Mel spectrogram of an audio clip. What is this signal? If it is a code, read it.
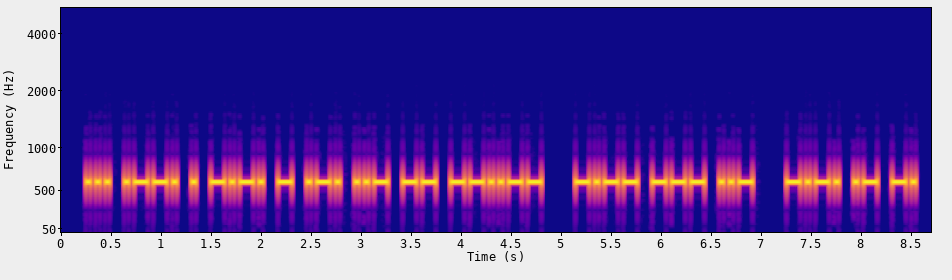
Morse code, heard as a keyed tone, about 25 wpm, 600 Hz. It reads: SPECTRUM, YOU CAN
